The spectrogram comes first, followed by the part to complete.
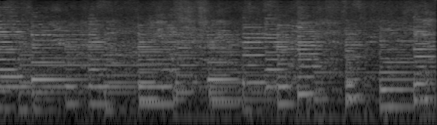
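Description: Upright piano played by hand: a tune of chords and melody notes that change every fraction of a second.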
